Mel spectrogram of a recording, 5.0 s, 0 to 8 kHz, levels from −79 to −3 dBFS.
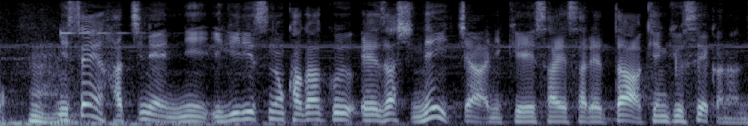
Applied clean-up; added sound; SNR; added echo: none; Alarm; 16 dB; none.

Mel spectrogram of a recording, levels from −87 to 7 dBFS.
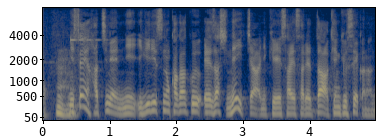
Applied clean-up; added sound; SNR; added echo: none; none; none; none.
